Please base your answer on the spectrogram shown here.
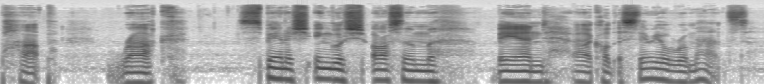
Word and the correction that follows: Estereomance: Oh, am I pronouncing that right? Estereomance. That's what it is. Estereomance and they got a new song.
